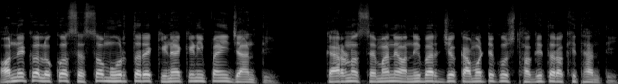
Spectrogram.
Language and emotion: Odia, neutral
